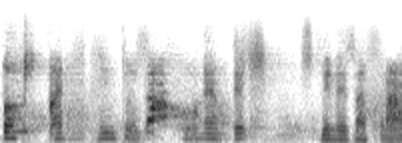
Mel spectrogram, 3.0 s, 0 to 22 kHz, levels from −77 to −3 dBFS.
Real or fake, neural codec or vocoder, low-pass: fake; codec, 44.1 kHz, 0.9 kbps, DAC; 14.4 kHz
